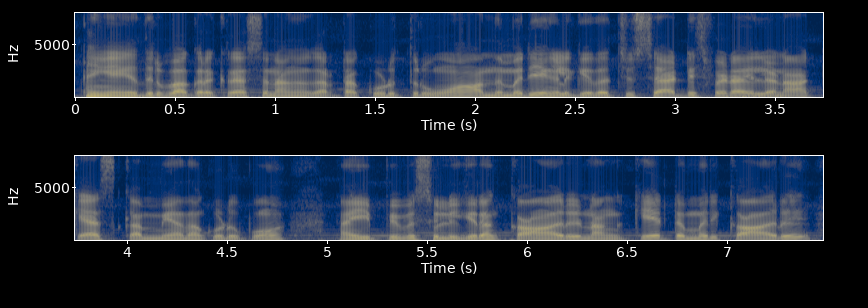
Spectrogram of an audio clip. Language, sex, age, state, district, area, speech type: Tamil, male, 18-30, Tamil Nadu, Nagapattinam, rural, spontaneous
